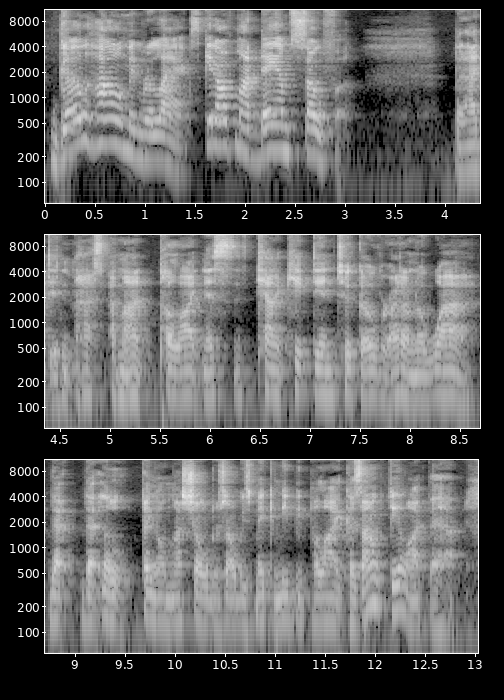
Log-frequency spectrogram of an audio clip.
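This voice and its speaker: A woman's voice: very deep voice, dark tone. A woman casually telling a long personal dating story, chatty and exasperated, often restarting her sentences. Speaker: storyteller sharing a dating experience. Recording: roomy echo.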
